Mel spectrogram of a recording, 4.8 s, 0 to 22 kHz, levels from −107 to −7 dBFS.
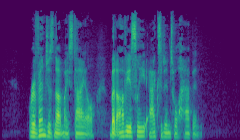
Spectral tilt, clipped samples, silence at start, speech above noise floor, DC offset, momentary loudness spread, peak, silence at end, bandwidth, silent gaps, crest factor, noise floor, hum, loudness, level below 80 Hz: -4.5 dB/octave; under 0.1%; 0.6 s; 58 dB; under 0.1%; 13 LU; -6 dBFS; 0.8 s; 15.5 kHz; none; 24 dB; -88 dBFS; none; -30 LUFS; -66 dBFS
